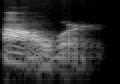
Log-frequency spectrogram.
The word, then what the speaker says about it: hour: coisa aqui na palavra hora né que a our se não pronuncia sh também eu falo então é an hour a consoante h quando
